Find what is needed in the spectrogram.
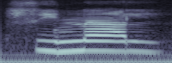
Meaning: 1. sign, portent, omen 2. signal 3. sign, gesture 4. mole (skin blemish) 5. emblem, device
- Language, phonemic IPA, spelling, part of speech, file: Galician, /siˈnal/, sinal, noun, Gl-sinal.ogg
